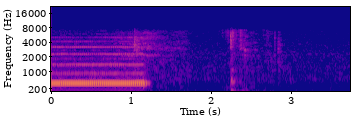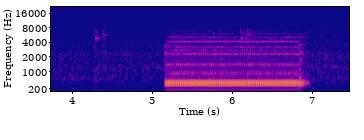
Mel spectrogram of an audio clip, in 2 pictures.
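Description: A telephone dial tone plays steadily, breaks off, then a brief click follows before the dial tone returns for a couple of seconds, heard clearly with no talking.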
